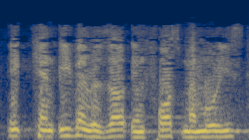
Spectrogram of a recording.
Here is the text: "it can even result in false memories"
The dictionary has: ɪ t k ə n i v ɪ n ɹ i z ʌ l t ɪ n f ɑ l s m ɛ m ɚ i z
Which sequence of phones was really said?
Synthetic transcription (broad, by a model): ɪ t k ə n i v ɪ n ɹ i z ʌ l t ɪ n f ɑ s m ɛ m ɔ i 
